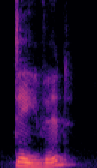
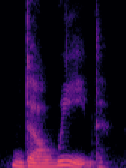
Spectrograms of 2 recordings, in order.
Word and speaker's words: David: So, for example, in modern Hebrew, the name of David, which has a V sound, you'd pronounce it as David. But in ancient Hebrew, it probably sounded more like Dawid.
